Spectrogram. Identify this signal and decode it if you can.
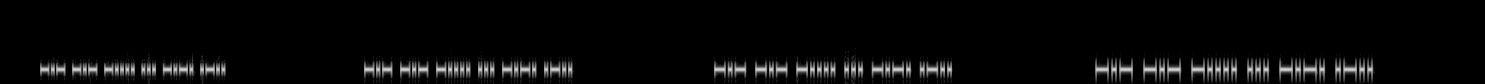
Morse code, heard as a keyed tone, about 36 wpm, 700 Hz. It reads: KK6SCL KK6SCL KK6SCL KK6SCL
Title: Speed Racing - USA 2x3 Call Signs 30wpm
